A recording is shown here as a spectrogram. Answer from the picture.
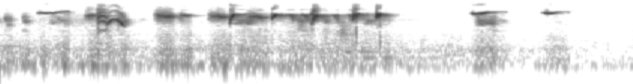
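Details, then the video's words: A female Crimson sunbird calling for males: a thin, high, buzzy trill held for about two seconds. Two short, sharp high notes follow after a pause. "Konin Betina Gacor‼️ Nyrecet Nembak Cocok Untuk Pancingan Burung Bahan"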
